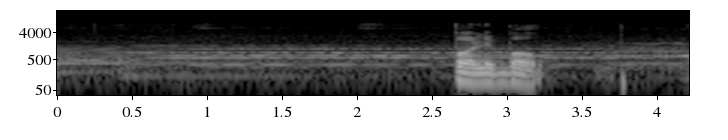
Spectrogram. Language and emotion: Russian, neutral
